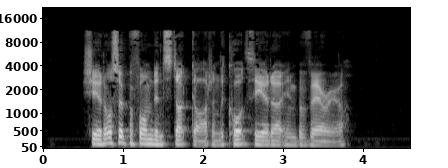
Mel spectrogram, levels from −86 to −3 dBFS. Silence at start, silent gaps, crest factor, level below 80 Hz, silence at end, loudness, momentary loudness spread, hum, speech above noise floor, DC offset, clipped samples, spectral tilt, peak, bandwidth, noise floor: 0.5 s; none; 22 dB; -60 dBFS; 0.8 s; -23 LUFS; 10 LU; none; 48 dB; under 0.1%; under 0.1%; -4 dB/octave; -4 dBFS; 11.5 kHz; -72 dBFS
